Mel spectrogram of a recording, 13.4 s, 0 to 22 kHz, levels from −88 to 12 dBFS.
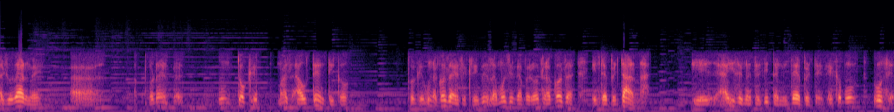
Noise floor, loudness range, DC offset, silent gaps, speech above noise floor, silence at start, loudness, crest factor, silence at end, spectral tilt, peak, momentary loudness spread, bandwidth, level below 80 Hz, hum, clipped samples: -45 dBFS; 6 LU; under 0.1%; none; 24 dB; 0 s; -22 LUFS; 22 dB; 0 s; -6.5 dB/octave; 0 dBFS; 16 LU; 7.8 kHz; -56 dBFS; none; under 0.1%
